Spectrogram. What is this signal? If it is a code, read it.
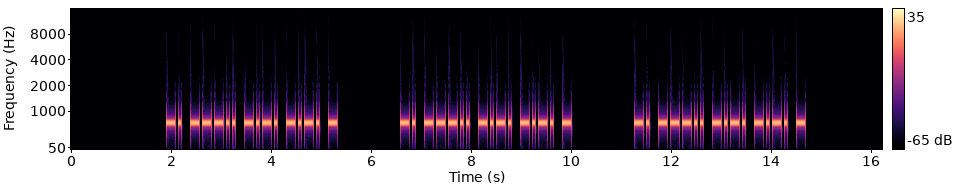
Morse code, heard as a keyed tone, about 20 wpm, 700 Hz. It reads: N8CCT N8CCT N8CCT
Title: USA Call Signs - 5 Characters - Repeated 3x - 20wpm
